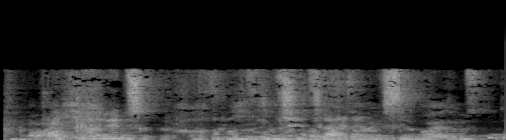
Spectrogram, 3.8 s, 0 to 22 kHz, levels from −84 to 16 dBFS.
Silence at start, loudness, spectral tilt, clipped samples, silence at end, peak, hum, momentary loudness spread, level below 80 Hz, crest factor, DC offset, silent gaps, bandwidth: 0.05 s; -19 LUFS; -3 dB/octave; under 0.1%; 0 s; -4 dBFS; none; 8 LU; -54 dBFS; 18 dB; under 0.1%; none; 12 kHz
